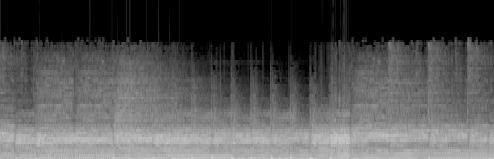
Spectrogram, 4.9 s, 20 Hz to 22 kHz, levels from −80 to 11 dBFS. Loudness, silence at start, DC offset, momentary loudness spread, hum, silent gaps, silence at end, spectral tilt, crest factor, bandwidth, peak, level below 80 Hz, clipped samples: -9 LUFS; 0 s; under 0.1%; 3 LU; none; none; 0 s; -3.5 dB/octave; 10 dB; 17 kHz; 0 dBFS; -26 dBFS; under 0.1%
